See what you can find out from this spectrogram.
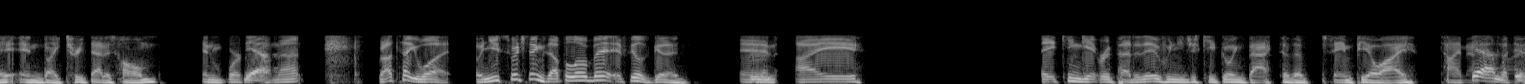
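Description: Throughout, the speech carries Bluetooth CVSD headset codec damage: the spectrogram is blank above 4 kHz, with scratchy sibilants, granular hiss and slope-overload distortion.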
